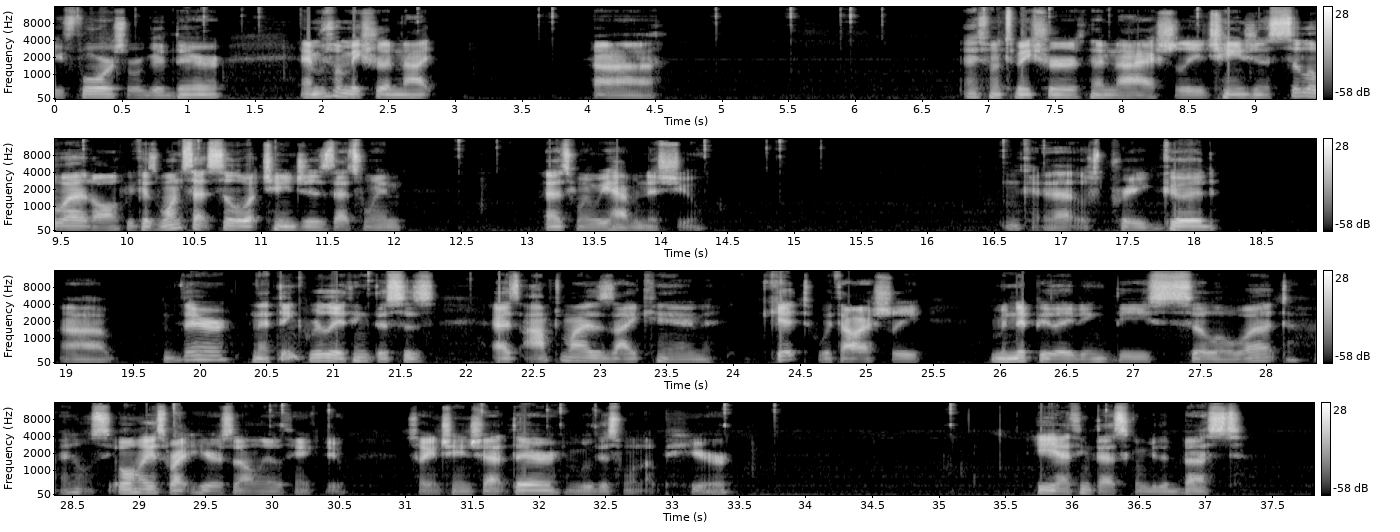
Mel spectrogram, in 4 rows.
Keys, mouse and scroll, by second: 0.0 shift+click, 0.6-1.2 alt+drag, 1.8-2.7 alt+drag, 3.0 1, 3.6 click, 4.9-5.5 drag, 5.8 click, 6.2-7.0 drag, 7.2 click, 7.8 click, 8.9-9.8 alt+drag, 11.2-12.5 drag, 12.8-14.4 alt+drag, 15.2-16.6 drag, 16.9-21.3 alt+drag, 21.6 alt+middle click, 22.0-29.4 alt+drag, 30.3-31.4 drag, 32.0 click, 32.4-33.4 drag, 33.8-35.2 alt+drag, 36.2-37.8 alt+drag.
